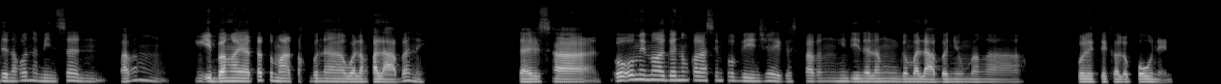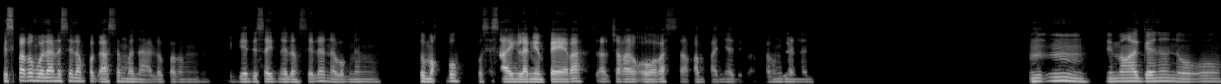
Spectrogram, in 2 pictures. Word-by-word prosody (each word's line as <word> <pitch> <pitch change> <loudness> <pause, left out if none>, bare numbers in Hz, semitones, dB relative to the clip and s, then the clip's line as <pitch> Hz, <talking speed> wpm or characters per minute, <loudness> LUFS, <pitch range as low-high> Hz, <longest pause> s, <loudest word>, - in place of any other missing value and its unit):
din 165 -2 0
ako 185 +3 -4
na 175 - -6
minsan 150 +2 -5 0.2
parang 170 +3 -6 0.2
'yung 145 0 -3
iba 150 0 +7
nga 150 0 +4
yata 145 +6 +3
tumatakbo 145 -4 -1
na 140 -1 0
walang 130 0 +1
kalaban, 130 +3 +1
eh. - - -36 0.9
Dahil 130 -1 +2
sa 125 -2 +3 0.2
oo, 185 +5 +3
may 225 0 +2
mga 210 -2 +3
gano'ng 200 0 -3
klaseng 185 -1 -1
probinsya, 160 -2 -3
eh, - - -5
kasi 135 +1 -12
parang 145 0 -5
hindi 140 -1 -3
na 135 0 0
lang 135 0 -3
lumalaban 125 -1 0
'yung 125 0 -6
mga 115 -2 -9 0.5
political 125 -1 0
opponent 125 -4 -1 0.6
kasi 150 - +2
parang 175 0 +6
wala 160 -1 +7
na - - +3
silang 155 -3 0
pag-asang 130 +1 -1
manalo. 115 -2 -5
Parang 115 0 -11 0.3
nagde-decide 125 0 -1
na 125 - -3
lang 120 -1 -2
sila 155 +5 -2
na 125 -5 -4
huwag 115 - -7
nang 115 -1 -10 0.4
tumakbo 140 +3 +1 0.2
kasi 130 - -10
sayang 125 -1 +5
lang 125 0 +6
'yung 120 -2 0
pera 125 +4 +6
at - - -5
tsaka 120 -1 +1
'yung - - -7
oras 120 +3 0
sa 115 - -7
kampanya, 115 0 -9
'di - - -24
ba? - - -30
Parang 130 +2 -10
gano'n. 115 -1 -10 2.2
Mm, 145 -2 0 0.2
may 135 - -1
mga 145 +1 +5
ganun, 150 +1 +1
oo. 130 +1 -3
135 Hz, 170 wpm, -24 LUFS, 125-150 Hz, 2.2 s, iba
